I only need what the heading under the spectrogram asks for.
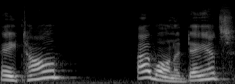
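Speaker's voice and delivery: put-on high-pitched little girl's Texas accent. At a kids' dance, retelling what the girl beside him said, in Molly's little Texas accent. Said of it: "in her little Texas accent".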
